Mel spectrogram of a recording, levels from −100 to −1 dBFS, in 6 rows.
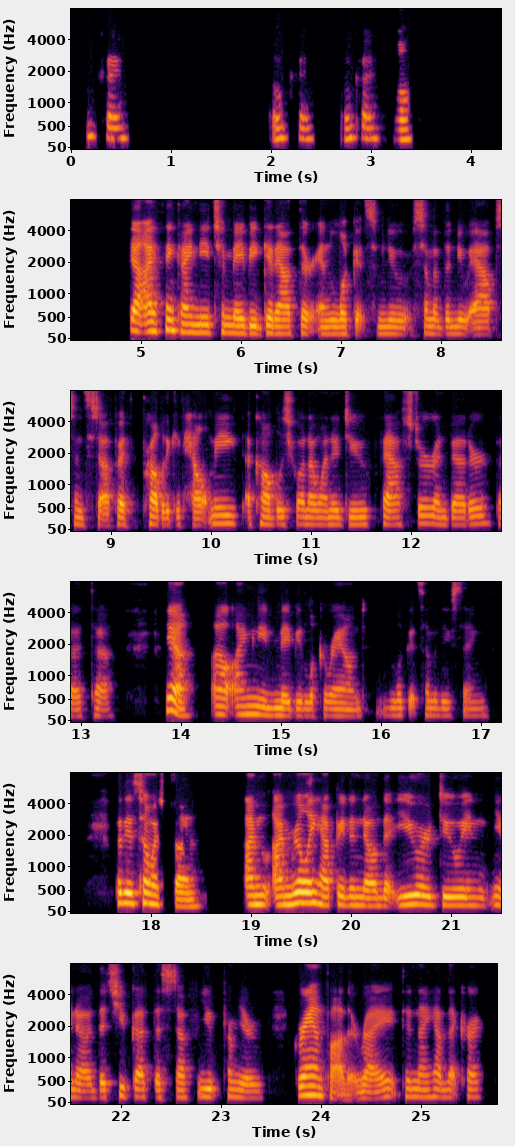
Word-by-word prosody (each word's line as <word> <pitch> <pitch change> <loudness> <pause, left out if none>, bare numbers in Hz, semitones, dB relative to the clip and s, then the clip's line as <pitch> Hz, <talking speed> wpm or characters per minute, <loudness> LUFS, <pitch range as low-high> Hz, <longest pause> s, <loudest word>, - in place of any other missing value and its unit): Okay. 240 -4 -5 1.4
Okay, 230 0 -6 0.3
okay, 240 0 -5 0.2
well 210 +1 -2 1.5
Yeah, 205 -3 +7
I 195 +1 +5
think 215 -1 +2
I 175 0 +4
need 170 0 0
to 180 - -2
maybe 155 -1 +2
get 160 -2 +2
out 145 0 0
there 155 - -1
and 145 0 -1
look 150 0 -1
at - - -4
some 145 - -8
new 145 -1 -4
some 155 -2 -5
of 145 -1 -6
the 150 - -2
new 145 0 -3
apps 135 +2 -4
and 150 -2 -7
stuff, 125 +5 -3
it 150 0 0
probably 150 -3 +1
could 155 0 -12
help 140 +2 -2
me 170 0 -4
accomplish 150 -1 -3
what 155 -1 -2
I 150 - -1
wanna 150 0 -4
do 150 0 -5
faster 160 +2 -4
and 150 -2 -5
better, 155 +4 -4
but, 140 +1 -7
uh, 135 -1 -7 0.6
yeah, 190 - +5 0.2
I 175 -1 +1
I 175 0 -3
need 170 -3 -1
to 155 - -2
maybe 150 0 -1
look 145 +1 -7
around, 140 -1 -6 0.2
look 155 0 -9
at - - -7
some 155 -1 -9
of 150 - -10
these 150 0 -10
things. 145 +1 -15 0.6
But 225 0 +7
it's 220 0 +9
so 225 - +8
much 195 -2 +5
fun. 150 0 +2 0.4
I'm 195 0 +5
I'm 185 +2 +5
really 225 +1 +10
happy 180 -1 +3
to 180 - +1
know 165 -2 +3
that 165 - -1
you 190 +2 +6
are 185 -2 +4
doing, 175 -2 +1
you 180 -2 -4
know 145 -2 -3
that 150 0 -2
you've 185 -2 -4
got 160 -2 -3
the 155 - -4
stuff 150 0 -6
you 165 0 -2
from 165 -2 -6
your 140 -1 -4 0.3
grandfather, 195 -1 +3
right, 140 +4 -3
didn't 165 -1 -5
I 155 0 -5
have 160 -2 -6
that - - -4
correct? 160 -1 -7
160 Hz, 205 wpm, -22 LUFS, 150-180 Hz, 1.5 s, really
